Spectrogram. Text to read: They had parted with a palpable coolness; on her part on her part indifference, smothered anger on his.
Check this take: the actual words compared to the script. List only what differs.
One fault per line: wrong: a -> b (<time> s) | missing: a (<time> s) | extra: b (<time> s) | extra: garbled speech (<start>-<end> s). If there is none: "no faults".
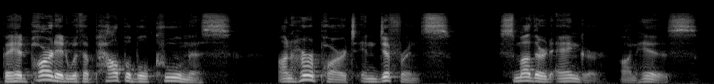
missing: on her part (3.6 s)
